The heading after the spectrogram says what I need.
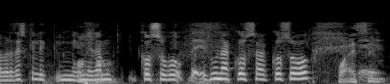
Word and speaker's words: Kosovo: Sí, vamos a ver, los kosovares de albaneses dicen Kosovo. Lo que pasa es que ellos utilizan declinaciones, y puede ser Kosova o Kosovo, pero cuando pronuncia Kosovo es Kosovo, con el acento tónico en las 3 sílabas.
